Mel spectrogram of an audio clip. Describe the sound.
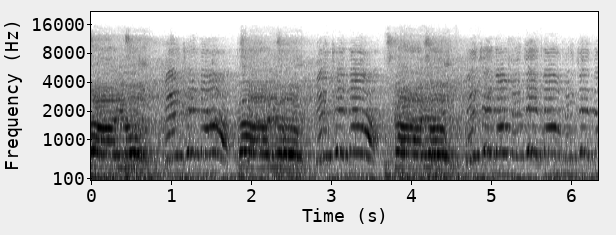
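A large crowd at a rally of a Taiwan identity and sovereignty movement chants loudly in unison, repeating a short shouted phrase in steady rhythmic bursts, including the cheer 'jia you' and chants that Taiwan is the world's Taiwan rather than China's Taiwan, with cheering and yelling mixed in.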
